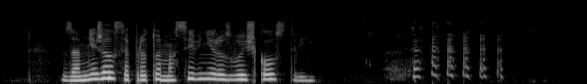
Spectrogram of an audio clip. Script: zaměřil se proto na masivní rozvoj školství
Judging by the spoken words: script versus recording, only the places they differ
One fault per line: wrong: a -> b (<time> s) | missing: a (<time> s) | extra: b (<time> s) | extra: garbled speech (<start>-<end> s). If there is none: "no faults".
missing: na (1.6 s)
